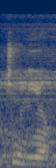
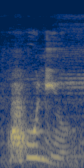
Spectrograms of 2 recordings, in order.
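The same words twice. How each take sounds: First: It begins with an English J sound. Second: It begins with a throaty, raspy H sound. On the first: The speaker calls it wrong. "It's not Julio" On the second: The speaker calls it right. "Jota will always pronounce as Kha. So it's Julio"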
